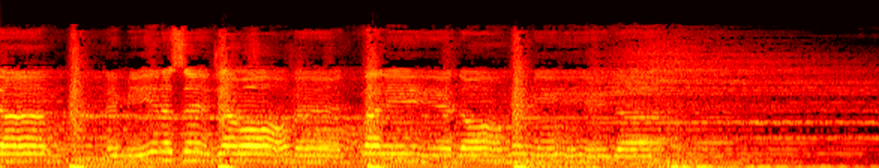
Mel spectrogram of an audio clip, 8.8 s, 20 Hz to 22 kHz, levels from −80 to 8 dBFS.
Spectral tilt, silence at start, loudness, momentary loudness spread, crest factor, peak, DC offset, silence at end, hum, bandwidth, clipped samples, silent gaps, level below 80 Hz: -4.5 dB/octave; 0 s; -16 LUFS; 13 LU; 16 dB; 0 dBFS; under 0.1%; 0 s; none; 12.5 kHz; under 0.1%; none; -26 dBFS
